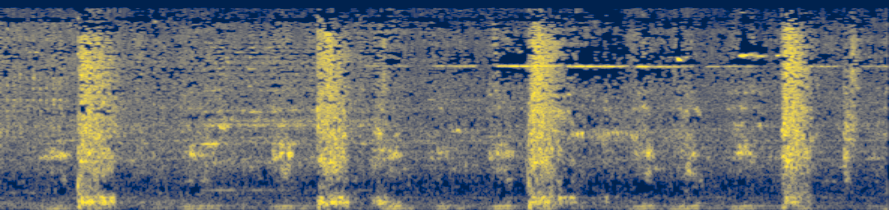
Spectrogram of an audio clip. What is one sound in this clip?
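A loader's bucket scrapes and crashes against masonry.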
